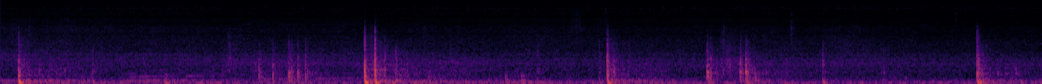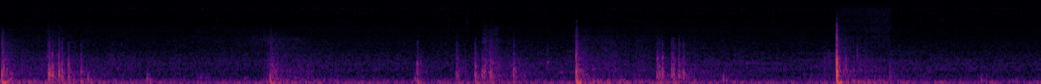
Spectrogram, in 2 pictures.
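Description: Aerial firework shells bursting in a display: an irregular series of sharp bangs, a couple of seconds apart or closer, the loudest just at the start, about three seconds in, and near the end.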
